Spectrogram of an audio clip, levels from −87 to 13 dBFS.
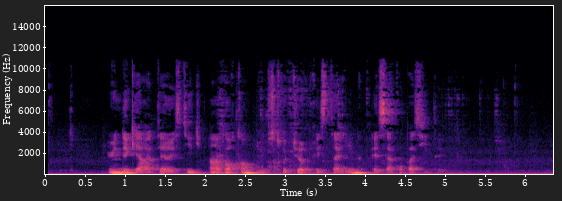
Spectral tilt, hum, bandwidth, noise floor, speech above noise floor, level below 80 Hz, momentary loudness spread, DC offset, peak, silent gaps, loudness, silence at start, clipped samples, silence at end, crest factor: -5.5 dB/octave; none; 11 kHz; -45 dBFS; 23 dB; -42 dBFS; 25 LU; under 0.1%; -6 dBFS; none; -23 LUFS; 0.05 s; under 0.1%; 0 s; 18 dB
